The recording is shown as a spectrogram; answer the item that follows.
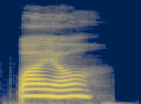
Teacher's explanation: the two vowels 오, and 아, are combined and pronounced as one single vowel 와, for a shorter and smoother pronunciation. So, the combination of 오, and 아요, becomes.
